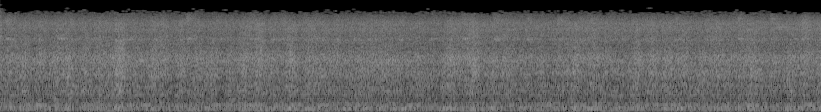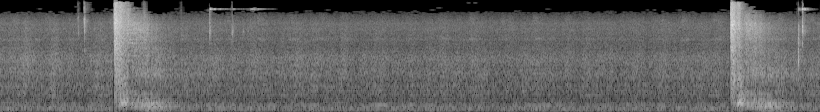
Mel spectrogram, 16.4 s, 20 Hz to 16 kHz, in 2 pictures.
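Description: Two 9mm pistol shots from a Beretta 92 FS, about six seconds apart, each a sharp crack with a short reverberant tail off the indoor range walls. A steady hum runs underneath.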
